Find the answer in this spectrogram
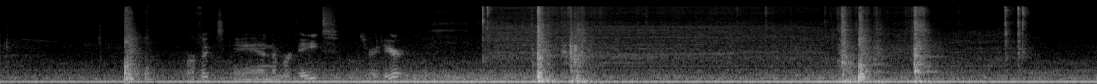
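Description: Steady low hum of a soda vending machine, with several sharp mechanical clicks as its vend-motor switches are worked with a screwdriver to run a vend.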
